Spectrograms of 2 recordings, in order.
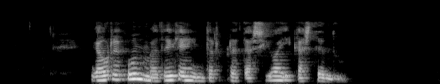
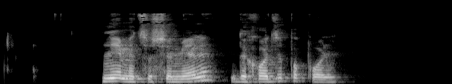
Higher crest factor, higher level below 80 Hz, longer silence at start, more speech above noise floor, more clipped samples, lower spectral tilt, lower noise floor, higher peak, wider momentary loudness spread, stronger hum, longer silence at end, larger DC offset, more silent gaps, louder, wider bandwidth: about the same, 18 dB vs 18 dB; about the same, -68 dBFS vs -64 dBFS; second, 0.9 s vs 1.05 s; second, 61 dB vs 72 dB; neither; first, -6 dB/octave vs -4.5 dB/octave; second, -77 dBFS vs -88 dBFS; about the same, 0 dBFS vs -2 dBFS; about the same, 11 LU vs 9 LU; neither; second, 1 s vs 1.15 s; neither; neither; about the same, -17 LUFS vs -17 LUFS; second, 7.8 kHz vs 11.5 kHz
